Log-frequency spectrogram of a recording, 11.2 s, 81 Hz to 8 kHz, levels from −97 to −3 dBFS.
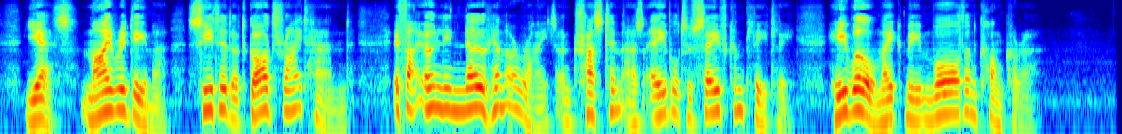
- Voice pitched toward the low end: No, medium, 160 Hz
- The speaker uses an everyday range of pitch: No, wide, 5.8 semitones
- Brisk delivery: No, average, 165 wpm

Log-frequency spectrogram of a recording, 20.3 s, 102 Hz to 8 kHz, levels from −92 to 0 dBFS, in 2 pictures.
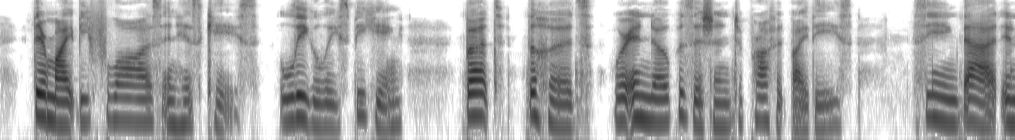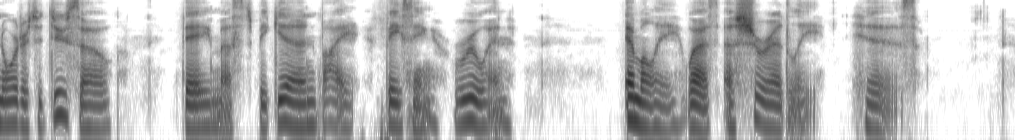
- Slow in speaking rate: Yes, slow, 110 wpm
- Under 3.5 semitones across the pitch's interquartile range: Yes, average, 3.0 semitones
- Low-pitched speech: No, medium, 175 Hz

